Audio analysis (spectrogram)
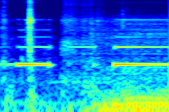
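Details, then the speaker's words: Toyota Prius started with the properly coded RFID key after another key failed: a clear beep, then a steady tone over a low hum; car reaches Ready and the security light stops blinking, a normal start. "and your toyota prius will start and notice the security light is no longer blinking"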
